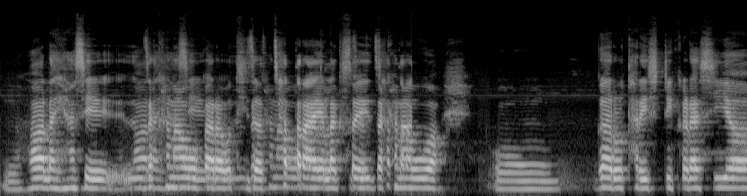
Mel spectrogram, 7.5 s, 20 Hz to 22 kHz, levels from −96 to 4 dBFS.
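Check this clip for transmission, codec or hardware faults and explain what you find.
One fault stands out: a doubled audio track from 1.05 s to 4.11 s, just after "हलही हसे". A second full-band copy of the speech runs about a second late and roughly 10 dB quieter. This is likely a slower second capture path mixed in. On a spectrogram the speech patterns repeat, faded and shifted right, with no reverberant smearing. The copy appears and disappears abruptly at the edges of that span.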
